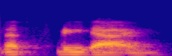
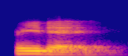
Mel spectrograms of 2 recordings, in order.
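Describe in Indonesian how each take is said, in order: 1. Vokal pada kata kedua terdengar seperti 'eye'. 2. Vokal pada kata kedua terdengar seperti 'ay'.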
